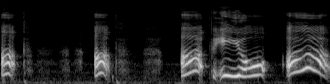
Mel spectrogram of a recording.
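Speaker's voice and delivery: shrill, very high tiny voice shouting all-out. Reading a children's story aloud, voicing a character shouting at the top of his little voice. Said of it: "he shouted at the very top of his little voice".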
